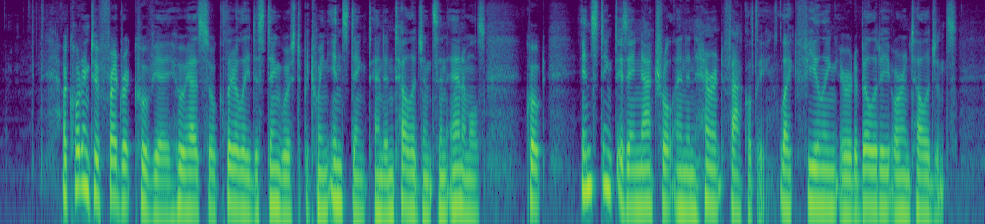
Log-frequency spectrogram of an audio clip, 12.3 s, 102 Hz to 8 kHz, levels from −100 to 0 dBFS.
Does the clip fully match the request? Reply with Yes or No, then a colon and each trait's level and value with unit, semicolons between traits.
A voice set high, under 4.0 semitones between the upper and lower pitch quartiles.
No: medium, 140 Hz; average, 2.7 semitones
